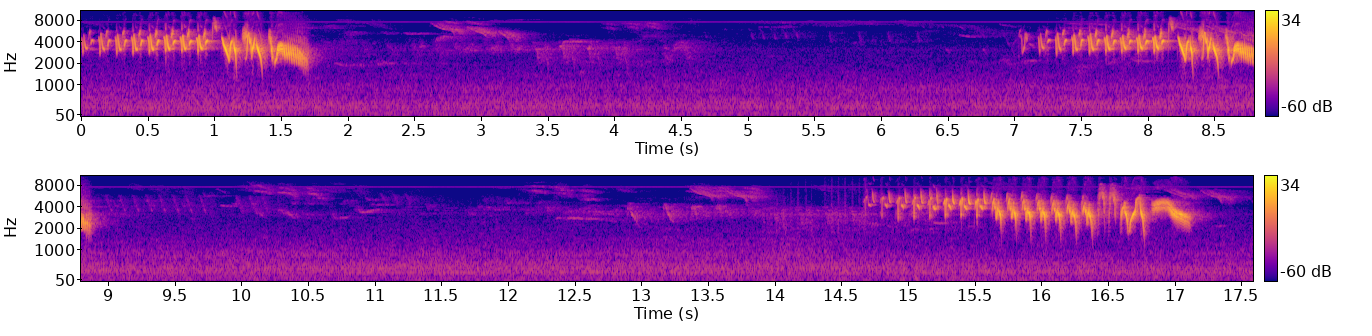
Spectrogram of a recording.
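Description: Chaffinch song in three separate bright bursts of rapid high trilling, each about two seconds long and ending in a lower flourish, divided by long quiet gaps over a faint low background murmur.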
